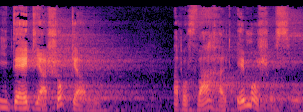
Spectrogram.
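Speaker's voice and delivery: Swabian German accent. Quoting the reform refusers' favorite phrase, in a Swabian German accent. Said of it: "Ich sage es jetzt mal schwäbisch".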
